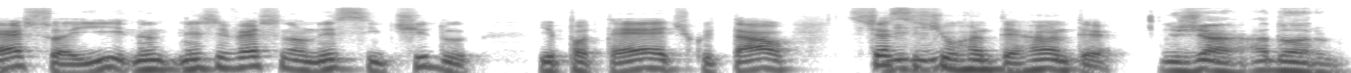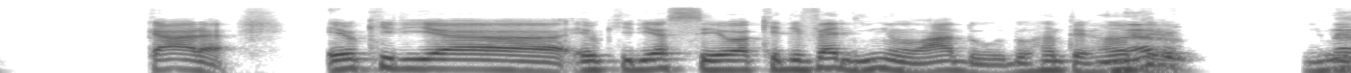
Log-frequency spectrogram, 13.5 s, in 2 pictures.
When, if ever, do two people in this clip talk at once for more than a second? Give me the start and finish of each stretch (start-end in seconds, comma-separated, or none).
none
